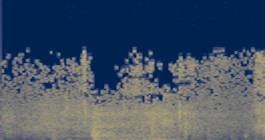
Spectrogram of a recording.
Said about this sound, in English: What's wrong with that chair? Move that chair away at least.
